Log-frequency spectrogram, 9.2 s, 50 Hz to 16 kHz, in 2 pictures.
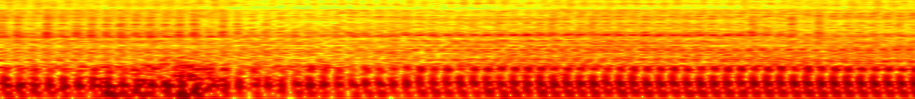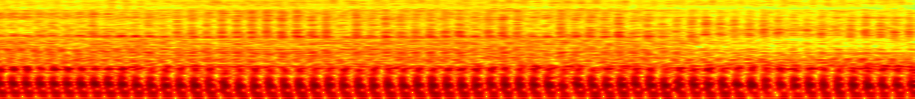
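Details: Craftsman LT2000 lawn tractor, unused since about 2013–2014, running after an oil change with a new transmission pulley fitted. Steady single-cylinder thump at an even beat, no slipping or clatter from engine or drive: normal running.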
